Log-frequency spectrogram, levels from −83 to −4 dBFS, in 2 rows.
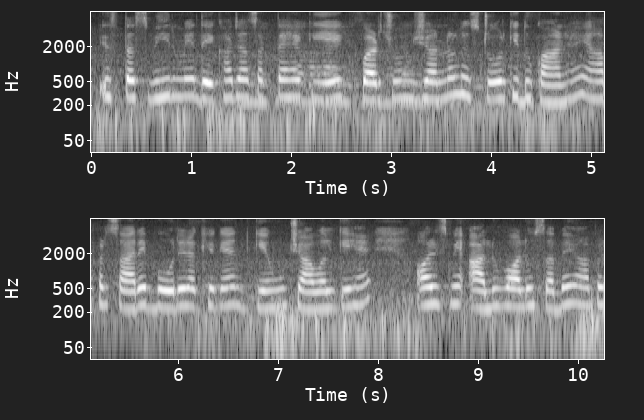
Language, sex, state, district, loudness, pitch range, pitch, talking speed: Hindi, female, Bihar, Lakhisarai, -17 LUFS, 245-275 Hz, 260 Hz, 200 wpm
